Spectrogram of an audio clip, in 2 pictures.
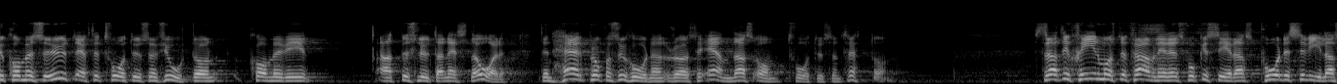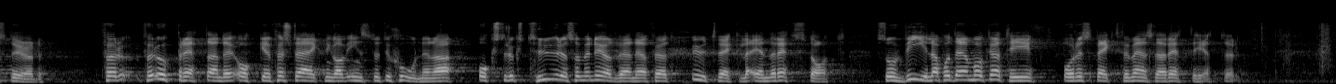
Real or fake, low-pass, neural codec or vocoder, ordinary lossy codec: real; 7.2 kHz; none; none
